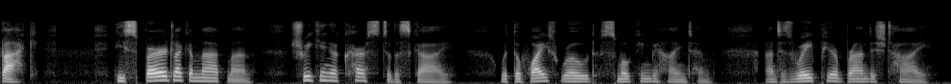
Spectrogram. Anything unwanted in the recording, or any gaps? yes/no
no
